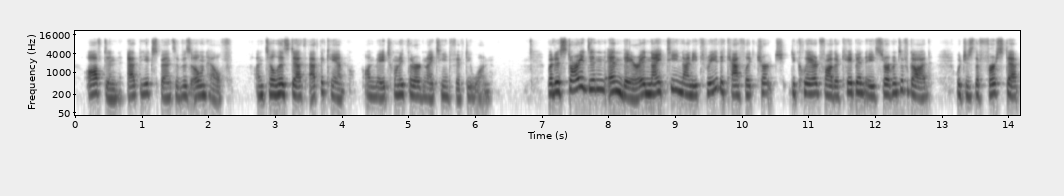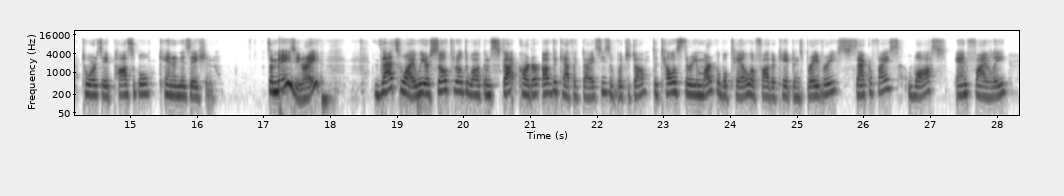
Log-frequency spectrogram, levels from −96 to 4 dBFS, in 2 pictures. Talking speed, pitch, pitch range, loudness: 165 wpm, 200 Hz, 180-220 Hz, -23 LUFS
